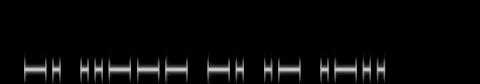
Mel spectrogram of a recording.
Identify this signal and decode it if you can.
Morse code, heard as a keyed tone, about 17 wpm, 700 Hz. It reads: N2NAL
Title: USA Callsign DE Callsign - 5 Characters - 17wpm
